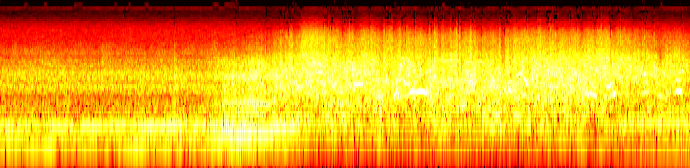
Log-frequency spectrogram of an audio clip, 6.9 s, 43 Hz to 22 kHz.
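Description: A Mercury 135 outboard motor roars up on a boat, its engine swelling loud after a couple of seconds and holding a rough, steady drone while a voice talks over it.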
